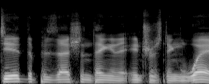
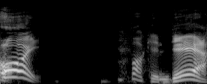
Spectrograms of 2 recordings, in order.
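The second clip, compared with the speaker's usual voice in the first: put-on Australian accent, swinging very high; 10 semitones higher, 3 dB louder than usual. Joking about a scene where they hit a deer: Crocodile Dundee Australian accent. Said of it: "go like Crocodile Dundee with it and just be like".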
